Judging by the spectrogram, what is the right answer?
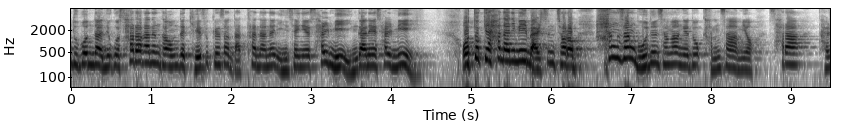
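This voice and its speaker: A middle-aged male pastor preaching a sermon, telling stories, acting out prayers and asking his congregation questions. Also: very high voice. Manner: storytelling preacher, acts out prayers in a raised voice; talks to the congregation directly, asking them questions.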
